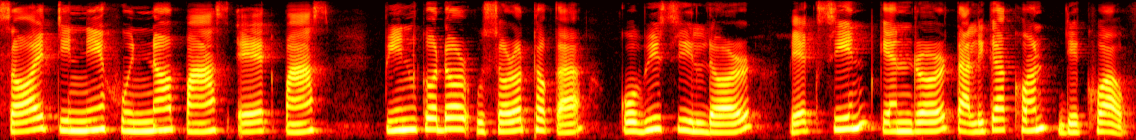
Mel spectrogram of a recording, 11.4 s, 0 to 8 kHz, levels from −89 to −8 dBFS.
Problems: none marked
